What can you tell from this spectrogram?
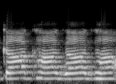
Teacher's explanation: क वर्ग का उच्चारण स्थान कंठ होता है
